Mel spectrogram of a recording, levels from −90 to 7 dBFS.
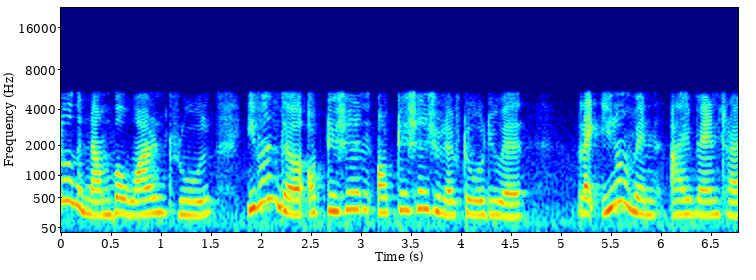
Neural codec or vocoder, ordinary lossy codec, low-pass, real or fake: vocoder, 22.05 kHz, 80 mel bands, Vocos; Opus, 64 kbps; 5.4 kHz; fake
